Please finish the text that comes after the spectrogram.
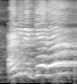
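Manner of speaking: very high, loud and sarcastic.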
